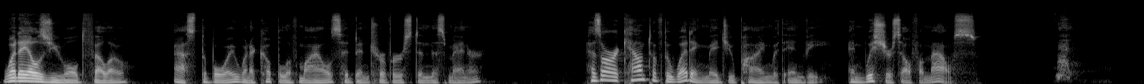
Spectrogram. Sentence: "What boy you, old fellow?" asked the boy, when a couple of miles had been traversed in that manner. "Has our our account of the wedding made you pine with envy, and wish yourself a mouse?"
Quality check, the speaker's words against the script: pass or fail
fail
